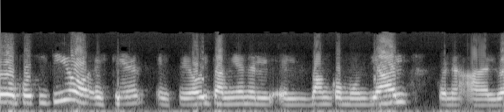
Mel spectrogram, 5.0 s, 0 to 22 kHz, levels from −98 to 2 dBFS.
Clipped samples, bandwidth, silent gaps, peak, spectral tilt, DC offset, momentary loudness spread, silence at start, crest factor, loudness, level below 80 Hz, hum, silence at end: under 0.1%; 8 kHz; none; -6 dBFS; -4.5 dB/octave; under 0.1%; 10 LU; 0 s; 10 dB; -17 LUFS; -50 dBFS; none; 0 s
